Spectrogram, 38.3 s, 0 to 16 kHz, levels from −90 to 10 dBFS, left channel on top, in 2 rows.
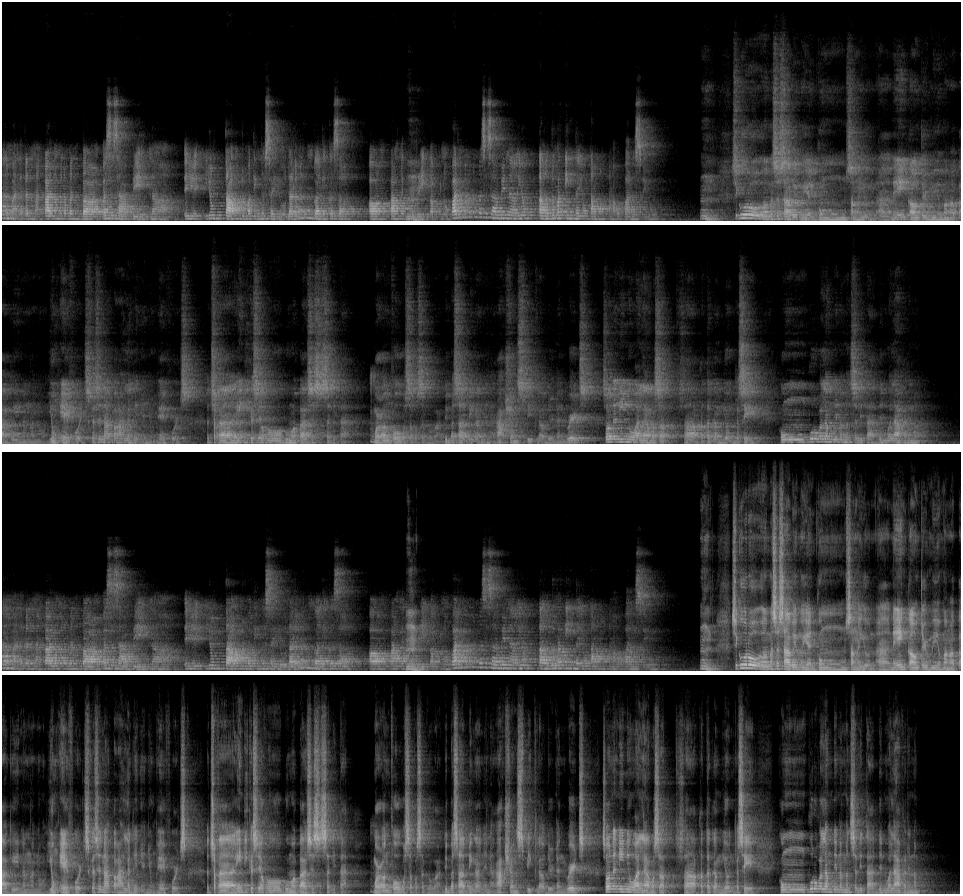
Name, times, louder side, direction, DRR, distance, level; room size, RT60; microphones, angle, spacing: voice 1, 0.0-3.4 3.6-6.9 7.3-8.4 8.8-13.1 26.5-26.7, left 2 dB, 80° left, 2 dB, 0.8 m, -31 dB
voice 2, 8.1-8.4 14.0-26.1 26.6-37.5, right 6 dB, 65° right, 9 dB, 0.4 m, -29 dB
6.4 x 5.4 x 2.7 m, 1.5 s
head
